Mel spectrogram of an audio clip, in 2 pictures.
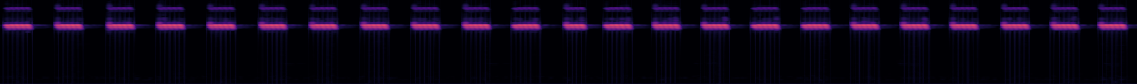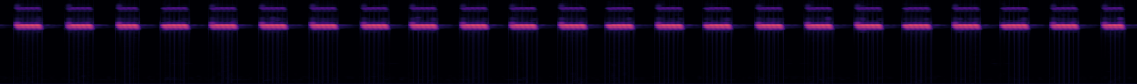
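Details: A summer-evening male cricket keeps up a rapid, regular chirping of thin, piercing pulses at about four a second, with silence behind it.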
